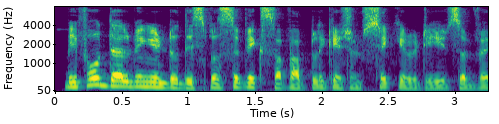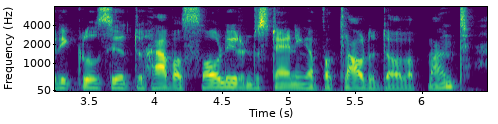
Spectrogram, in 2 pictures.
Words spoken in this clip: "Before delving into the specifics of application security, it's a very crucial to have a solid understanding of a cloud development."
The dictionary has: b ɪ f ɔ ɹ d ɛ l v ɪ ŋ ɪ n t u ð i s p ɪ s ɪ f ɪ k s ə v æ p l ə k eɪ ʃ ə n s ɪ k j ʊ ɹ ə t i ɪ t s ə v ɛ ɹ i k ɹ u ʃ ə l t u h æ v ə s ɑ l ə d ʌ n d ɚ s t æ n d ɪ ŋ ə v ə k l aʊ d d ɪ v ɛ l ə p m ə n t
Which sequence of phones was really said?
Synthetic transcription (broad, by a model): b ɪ f ɔ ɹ d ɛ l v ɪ ŋ ɪ n t u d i s p ɪ s ɪ f ɪ k s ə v æ p l ə k eɪ ʃ ə n s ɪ k j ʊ ɹ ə t i ɪ t s ə v ɛ ɹ i k l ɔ s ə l t u h æ v ə s ɑ l ə d ʌ n d ɚ s t æ n d ɪ ŋ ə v ə k l aʊ d d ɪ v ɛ l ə p m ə n t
